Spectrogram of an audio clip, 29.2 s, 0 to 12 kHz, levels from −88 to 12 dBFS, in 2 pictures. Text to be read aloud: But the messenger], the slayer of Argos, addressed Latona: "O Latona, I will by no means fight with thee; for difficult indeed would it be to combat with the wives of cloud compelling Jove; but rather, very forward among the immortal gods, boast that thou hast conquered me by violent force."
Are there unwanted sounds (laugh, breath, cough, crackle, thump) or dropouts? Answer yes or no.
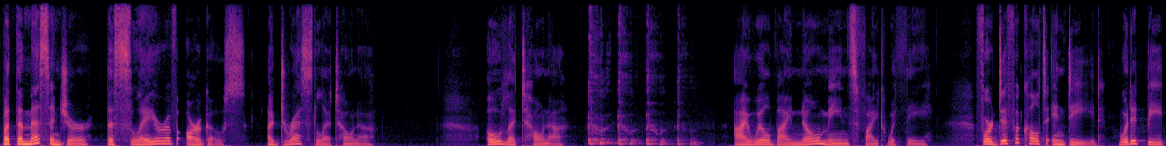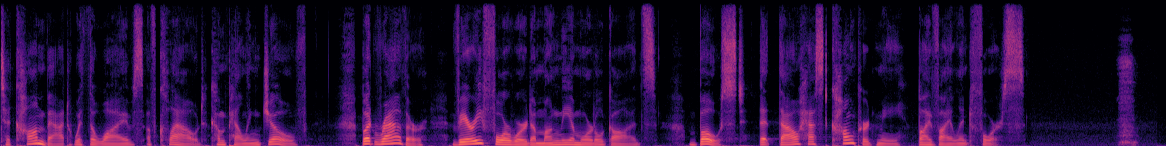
yes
